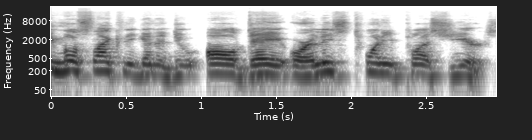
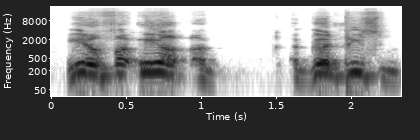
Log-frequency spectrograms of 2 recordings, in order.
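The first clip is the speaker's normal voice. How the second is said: Roach's voice; 5 dB louder than usual. Retold or imitated. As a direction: play the angry friend on the phone. Roach voiced on phone call.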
